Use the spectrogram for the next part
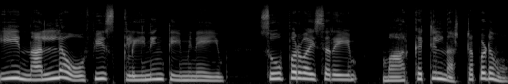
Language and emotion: Malayalam, fearful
